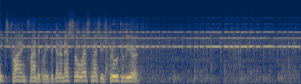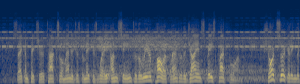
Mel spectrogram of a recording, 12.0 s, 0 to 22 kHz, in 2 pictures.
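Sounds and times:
high-pitched steady whine: 0.0 - 12.0.

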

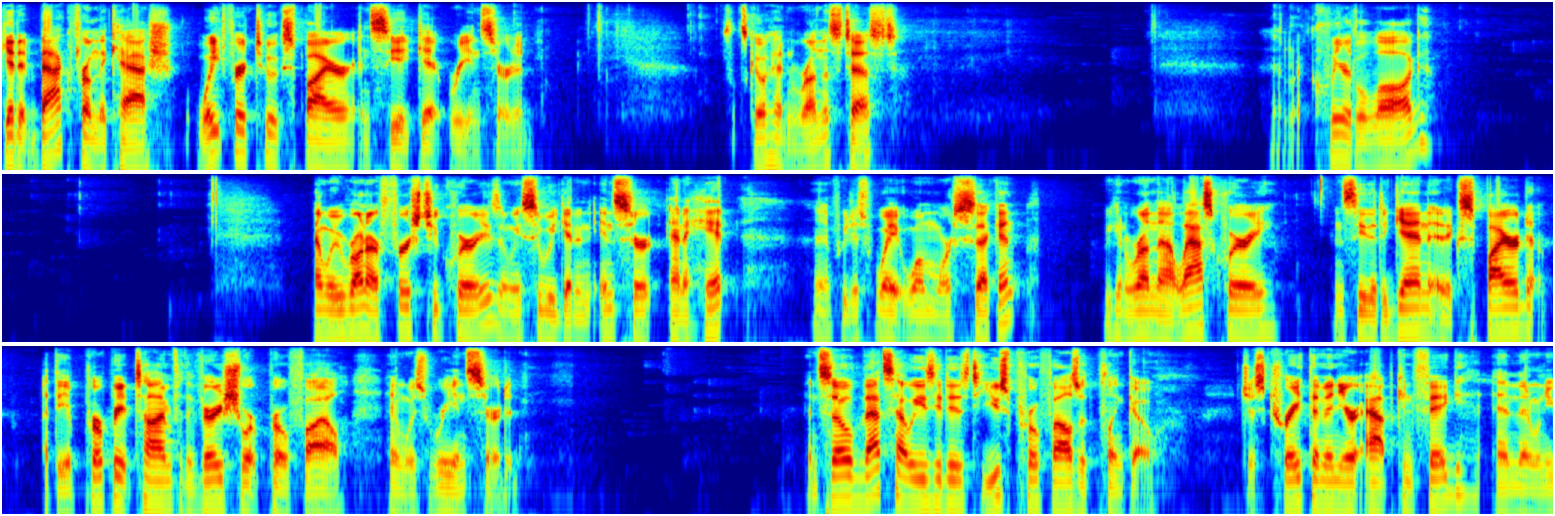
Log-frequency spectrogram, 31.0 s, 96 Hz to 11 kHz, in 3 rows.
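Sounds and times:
person speaking: 0.0 - 6.2, 8.4 - 10.1, 11.7 - 25.3, 25.9 - 31.0.

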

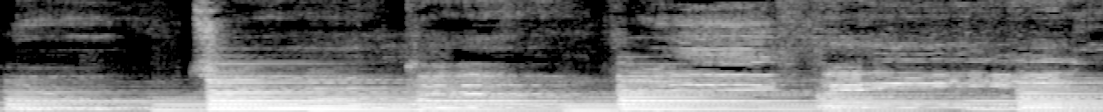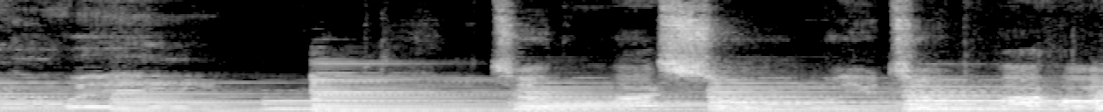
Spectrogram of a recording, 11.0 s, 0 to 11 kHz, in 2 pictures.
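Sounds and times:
electronic keyboard piano chords: 0.0 - 11.0.

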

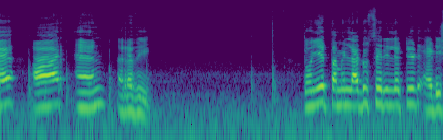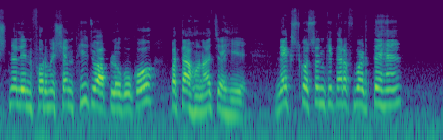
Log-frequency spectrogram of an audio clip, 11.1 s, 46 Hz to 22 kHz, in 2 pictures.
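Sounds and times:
stylus scratching on touchscreen: 0.0 - 3.6
pen tip tapping screen: 3.1 - 3.7.

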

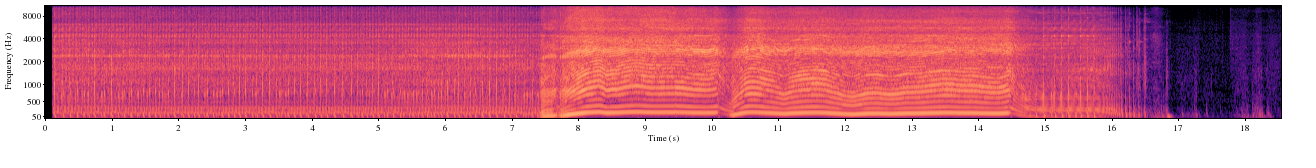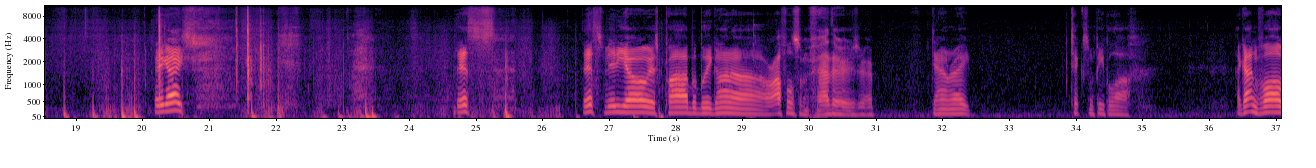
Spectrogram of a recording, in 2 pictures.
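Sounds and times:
chainsaw cutting tree trunk: 0.1 - 16.9.

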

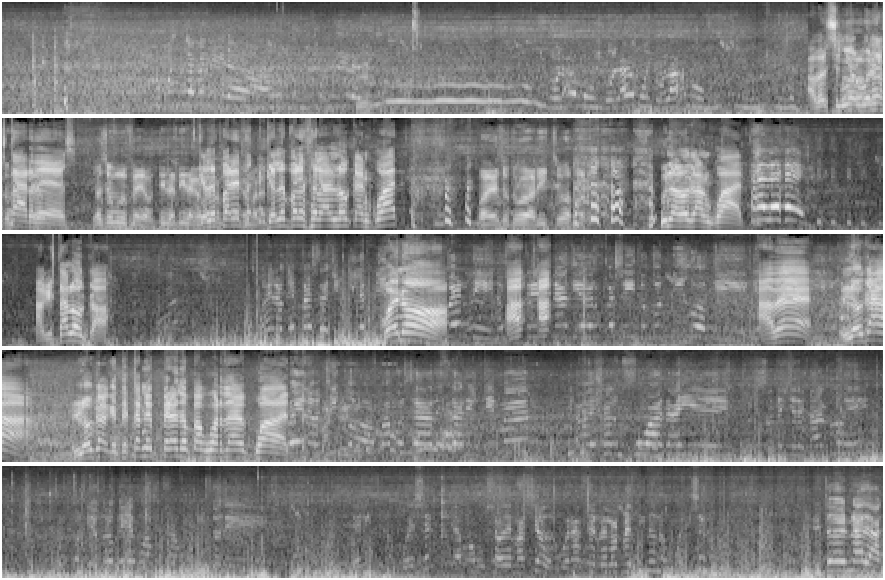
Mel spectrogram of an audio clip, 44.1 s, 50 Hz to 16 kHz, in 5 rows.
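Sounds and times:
motor vehicle rumble: 0.0 - 44.0
voices: 1.0 - 42.6, 43.2 - 44.0.

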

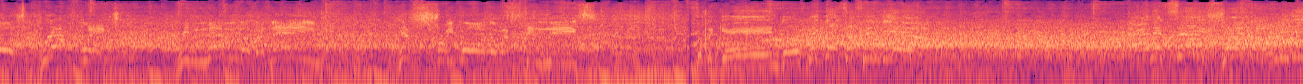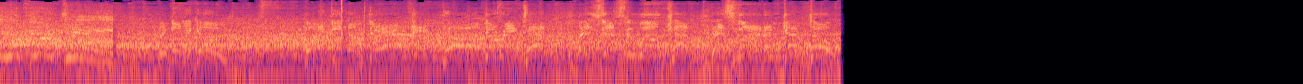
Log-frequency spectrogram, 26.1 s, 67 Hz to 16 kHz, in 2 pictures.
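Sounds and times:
excited commentator talking: 0.0 - 6.1, 6.9 - 9.5, 11.1 - 21.5
background music: 0.0 - 21.5
stadium crowd roaring: 0.0 - 21.5.

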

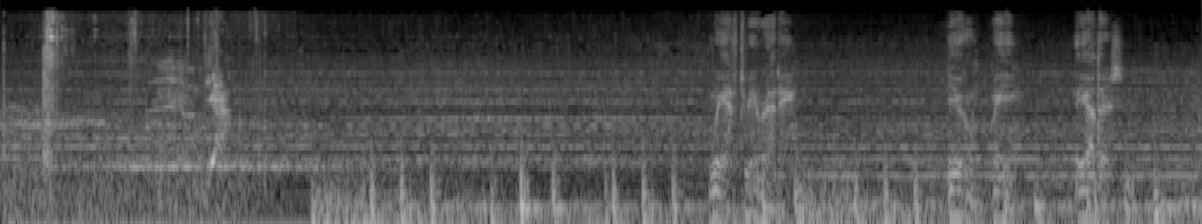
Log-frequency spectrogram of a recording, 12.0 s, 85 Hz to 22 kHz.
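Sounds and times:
low steady drone: 0.0 - 12.0
deep pulsing beat: 2.9 - 12.0.

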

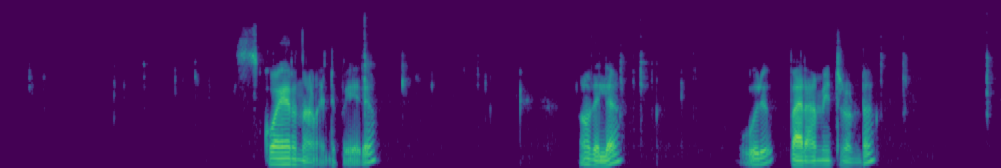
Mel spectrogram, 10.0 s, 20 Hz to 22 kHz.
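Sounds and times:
person speaking: 2.4 - 9.1.

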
